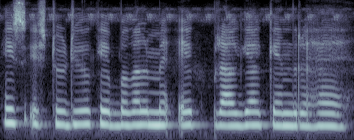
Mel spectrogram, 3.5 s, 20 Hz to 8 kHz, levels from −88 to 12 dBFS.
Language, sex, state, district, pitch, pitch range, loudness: Hindi, female, Jharkhand, Garhwa, 245 Hz, 235-255 Hz, -16 LUFS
